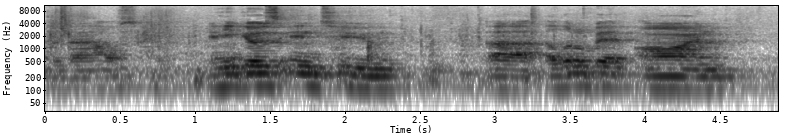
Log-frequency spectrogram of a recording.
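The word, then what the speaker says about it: ἐν: initial H sound thus hin means one and is pronounced H and in means in pronounced in okay yes out to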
